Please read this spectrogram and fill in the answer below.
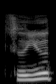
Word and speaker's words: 梅雨: それに雨って書いて梅雨と読みます。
